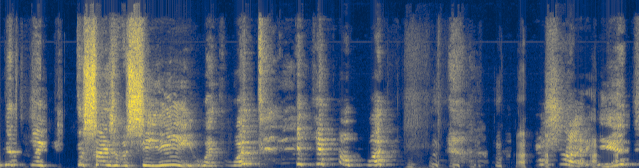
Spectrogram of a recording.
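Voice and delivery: high-pitched laughing protest; laughing disbelief. Retold or imitated. Telling Bert the sketch is only CD-sized, laughing. His stunned reply, laughing.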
